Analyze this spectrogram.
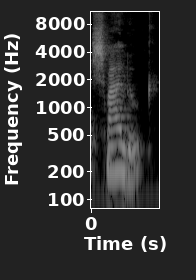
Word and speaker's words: Shmayluk: the charismatic voice everyone I am with Tatiana shaluk I think I said that right shaluk yeah perfect we just had a coaching session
